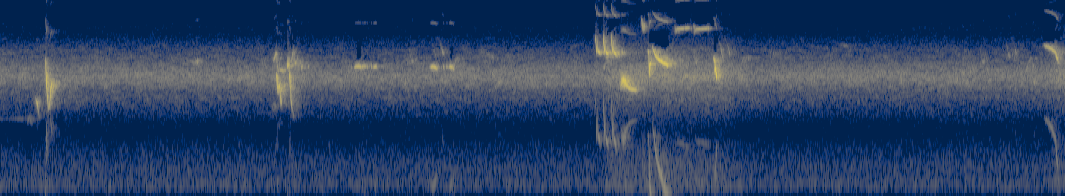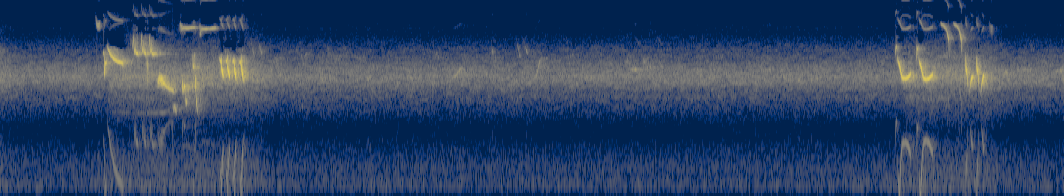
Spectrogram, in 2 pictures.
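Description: A small bird sings short bursts of bright chirps and trills close by.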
